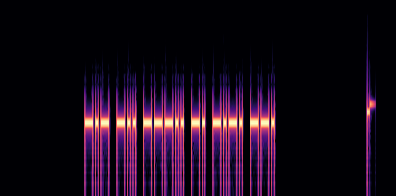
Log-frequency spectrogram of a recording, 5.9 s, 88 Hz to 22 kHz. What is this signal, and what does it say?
Morse code, heard as a keyed tone, about 30 wpm, 700 Hz. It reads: KD8NCG
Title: USA Call Signs Repeated 3x 30wpm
